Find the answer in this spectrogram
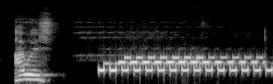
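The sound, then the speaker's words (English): A telephone rings with a rapid, repeating warbling trill that stays loud and steady, after a short burst of voice at the start. “My phone ringing. Are we okay with it?”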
